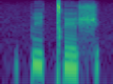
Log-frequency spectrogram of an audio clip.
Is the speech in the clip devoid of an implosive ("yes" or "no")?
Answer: yes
